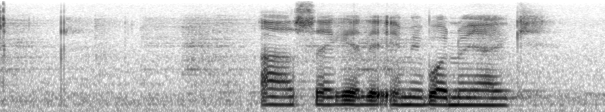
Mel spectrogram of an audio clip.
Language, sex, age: Zulu, female, 19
